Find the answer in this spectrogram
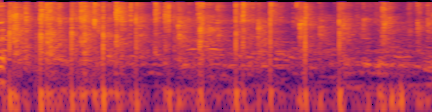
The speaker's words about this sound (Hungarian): Hát azért tapsoljuk meg magunkat, vagy nem tudom.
